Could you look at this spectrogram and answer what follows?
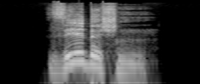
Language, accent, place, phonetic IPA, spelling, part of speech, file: German, Germany, Berlin, [ˈzɪlbɪʃn̩], silbischen, adjective, De-silbischen.ogg
- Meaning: inflection of silbisch: 1. strong genitive masculine/neuter singular 2. weak/mixed genitive/dative all-gender singular 3. strong/weak/mixed accusative masculine singular 4. strong dative plural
